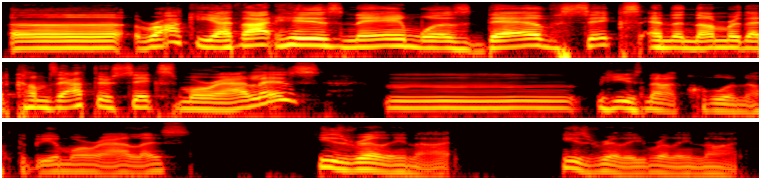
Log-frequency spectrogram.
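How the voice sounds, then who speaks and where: A performer voicing a cheeky, excitable non-human cartoon mascot who hosts a casual stream with boastful, playful word-mangling. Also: mid-range voice, moderate pace, clean tone, dry recording, clean studio sound, lightly acted. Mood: cheekily boastful. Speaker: host reviewing voice demo reels. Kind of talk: casual live stream commentary.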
